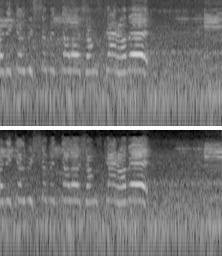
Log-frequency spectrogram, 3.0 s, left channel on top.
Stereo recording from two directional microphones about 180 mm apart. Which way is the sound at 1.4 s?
15° left (ahead or behind).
